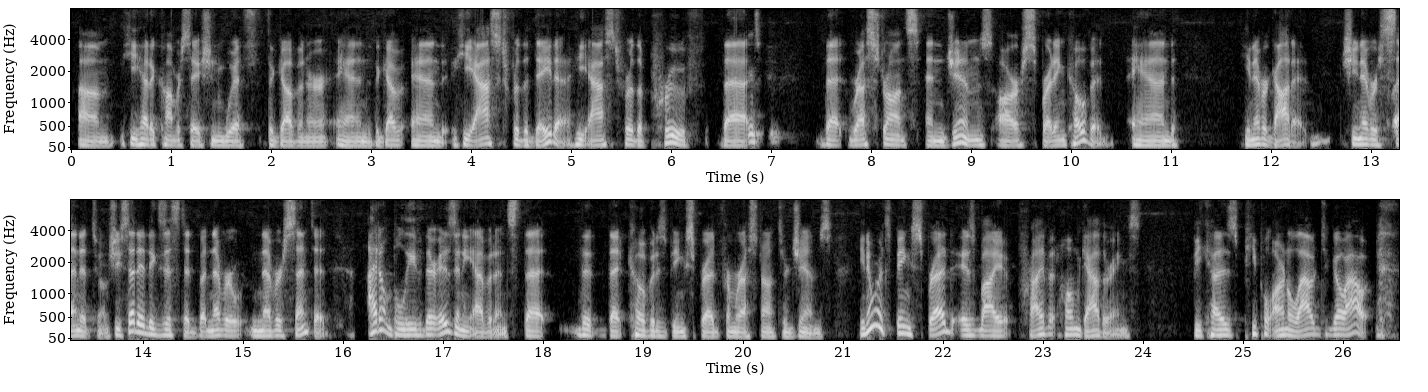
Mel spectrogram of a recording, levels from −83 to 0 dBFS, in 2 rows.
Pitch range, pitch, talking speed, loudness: 95-115 Hz, 105 Hz, 195 wpm, -18 LUFS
